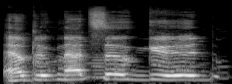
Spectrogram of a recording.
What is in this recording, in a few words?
meeple hurt; 奥利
